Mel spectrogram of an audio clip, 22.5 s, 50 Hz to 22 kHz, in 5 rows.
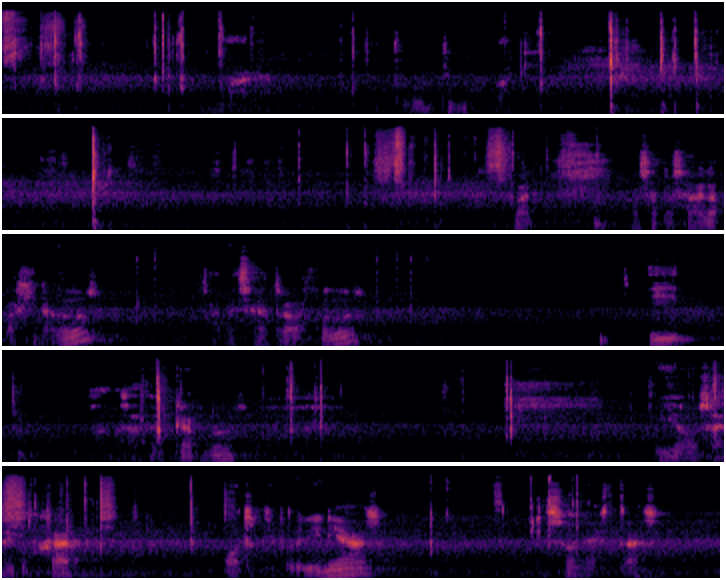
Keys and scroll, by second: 0.4 super+Tab, 1.1 super+Tab, 3.8 Escape, 5.1 Escape, 6.8 v, 7.1 Escape, 14.6 space, 16.8 space, 18.5 super+Tab.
